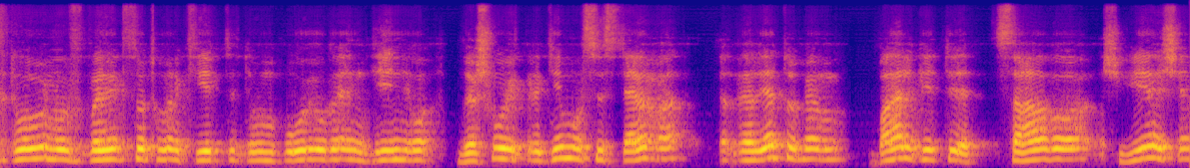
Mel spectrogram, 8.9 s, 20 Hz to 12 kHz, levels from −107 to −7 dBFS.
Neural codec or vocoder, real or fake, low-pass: codec, 16 kHz in and 24 kHz out, 0.6 kbps, FocalCodec, streaming, 2048 codes; fake; 10.8 kHz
